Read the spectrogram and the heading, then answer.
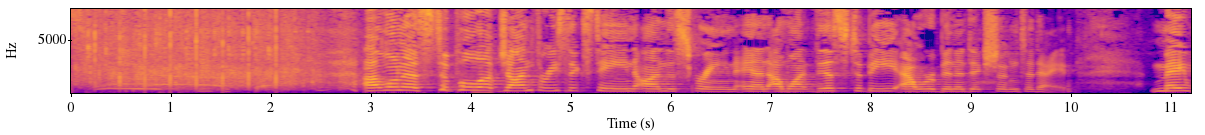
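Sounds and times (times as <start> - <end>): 
audience clapping: 0.0 - 3.4
speech: 2.9 - 10.2, 10.8 - 11.2.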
